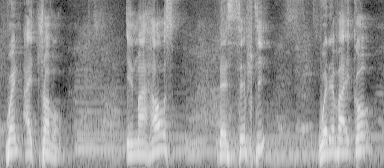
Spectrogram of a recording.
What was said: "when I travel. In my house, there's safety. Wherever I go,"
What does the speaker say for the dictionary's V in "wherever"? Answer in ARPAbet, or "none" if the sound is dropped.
V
